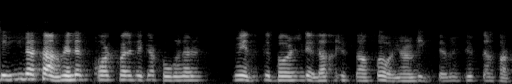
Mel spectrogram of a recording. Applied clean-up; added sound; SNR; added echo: neural mask model DeepFilterNet 3.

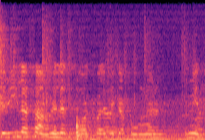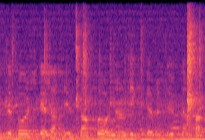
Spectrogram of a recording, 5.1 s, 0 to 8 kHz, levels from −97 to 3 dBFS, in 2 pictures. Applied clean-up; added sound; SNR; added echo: none; Bus; 4 dB; reverberation time 2.5 s.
